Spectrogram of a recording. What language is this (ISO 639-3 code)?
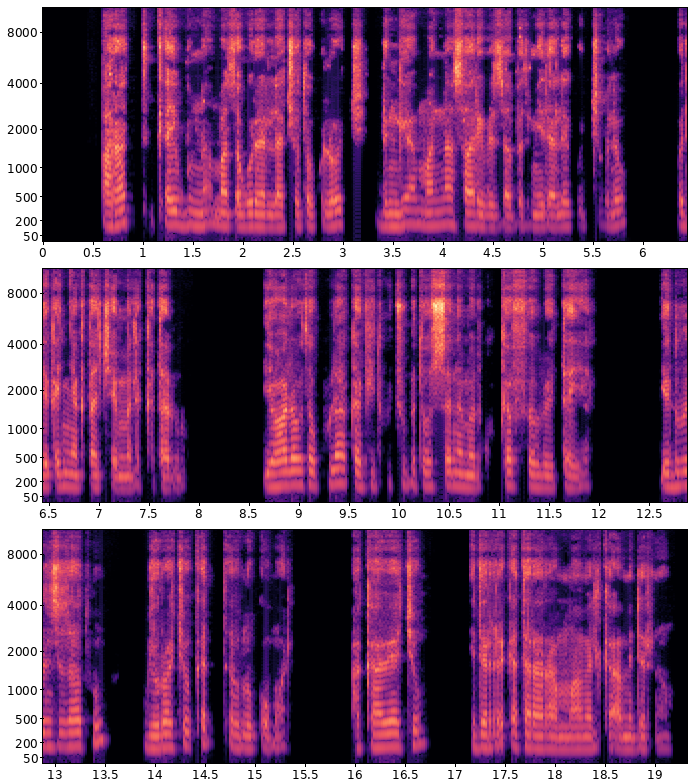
amh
